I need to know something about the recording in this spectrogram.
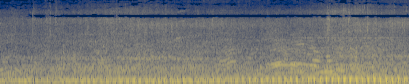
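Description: Voices of a milling crowd over a low, throbbing rumble that swells louder about three seconds in.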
